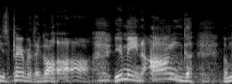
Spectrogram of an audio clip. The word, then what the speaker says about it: Ingres: I want to go look at the painting by Ingress." And they're like, I decided to write it down on a piece of paper. They go, "You mean Ang."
